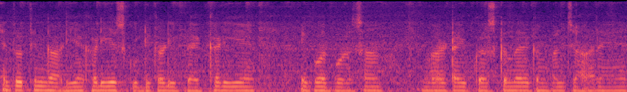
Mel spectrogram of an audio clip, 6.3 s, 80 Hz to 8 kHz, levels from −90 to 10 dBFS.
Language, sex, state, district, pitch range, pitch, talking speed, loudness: Hindi, male, Bihar, Lakhisarai, 125-130 Hz, 125 Hz, 240 wpm, -19 LUFS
